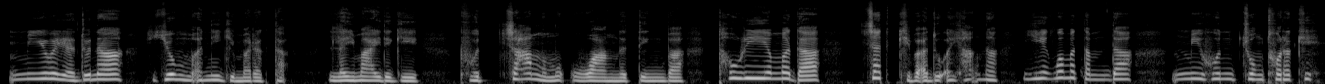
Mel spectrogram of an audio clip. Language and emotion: Manipuri, fearful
